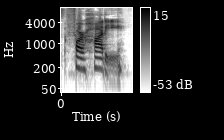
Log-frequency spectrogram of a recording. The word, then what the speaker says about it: Farhadi: I think I'm pronouncing, I'm going to say Fardi, F-A-R-D-I, Faradi. – I believe it's Farhadi. – It is Oscar Farhadi.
